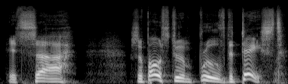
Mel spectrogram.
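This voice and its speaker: A man's voice: mid-range voice, sing-song, measured pace, husky, voice pushed up. A man voicing a cheeky, flirty male fox who gets defensive and stammers playfully in an audio story. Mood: embarrassed. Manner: stammering, hesitant when embarrassed, playful.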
